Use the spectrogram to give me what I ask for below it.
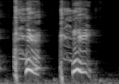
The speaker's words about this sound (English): Oh, I shouldn't have done that coughing.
